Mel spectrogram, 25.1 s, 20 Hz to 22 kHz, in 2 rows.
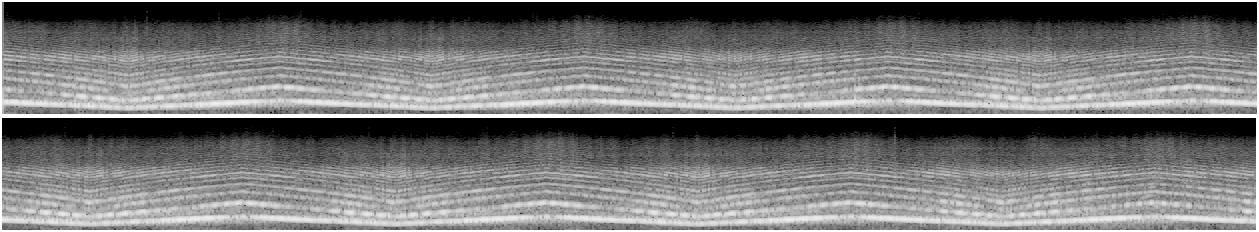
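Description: Whelen WPS-2909 electronic outdoor warning siren sounding a loud tone that sweeps smoothly up and down in pitch, one rise and fall about every three seconds, repeating without a break.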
